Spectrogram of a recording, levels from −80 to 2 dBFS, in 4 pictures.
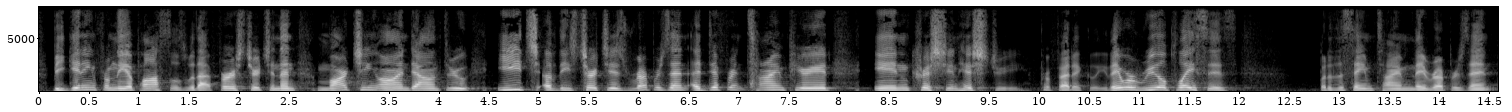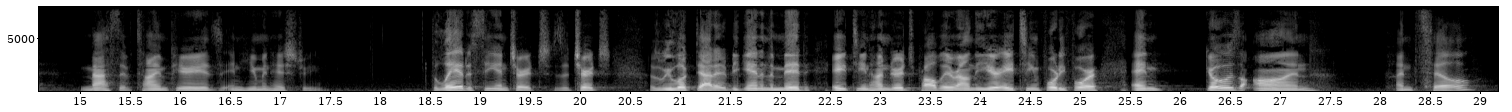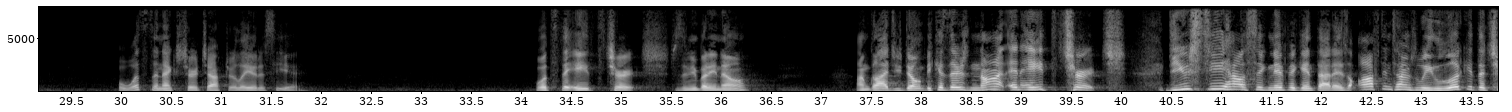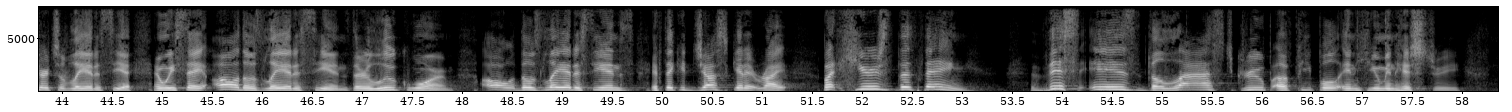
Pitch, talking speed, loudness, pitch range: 155 Hz, 145 wpm, -18 LUFS, 130-190 Hz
